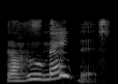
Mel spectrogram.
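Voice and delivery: high, slow, drawn-out question; taunting demand. Retold or imitated. Villain asks who made the bullet, taunting demand. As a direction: stretch it upward like a teasing interrogator.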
